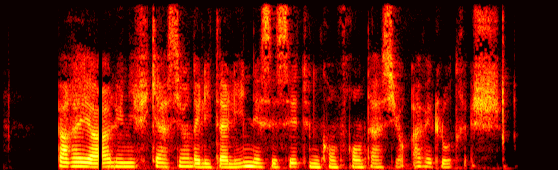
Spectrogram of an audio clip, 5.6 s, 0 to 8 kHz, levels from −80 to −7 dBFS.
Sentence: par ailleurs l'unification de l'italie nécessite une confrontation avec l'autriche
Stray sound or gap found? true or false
true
